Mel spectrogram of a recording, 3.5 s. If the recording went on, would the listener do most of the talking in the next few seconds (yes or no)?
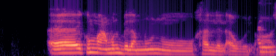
yes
